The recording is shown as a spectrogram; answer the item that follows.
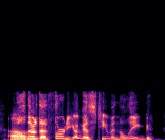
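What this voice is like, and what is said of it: Imitates a local sports media voice. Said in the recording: “That was my Denver media impression.”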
